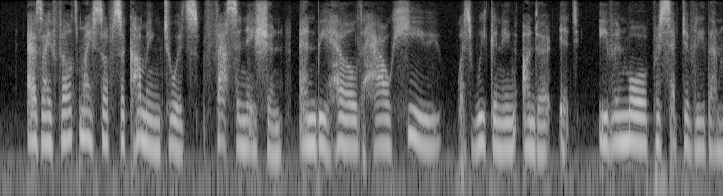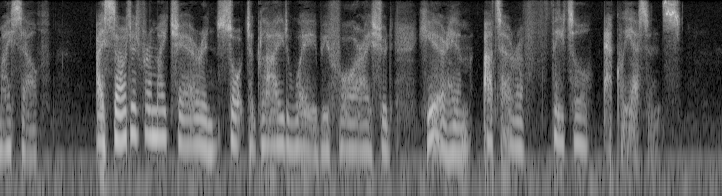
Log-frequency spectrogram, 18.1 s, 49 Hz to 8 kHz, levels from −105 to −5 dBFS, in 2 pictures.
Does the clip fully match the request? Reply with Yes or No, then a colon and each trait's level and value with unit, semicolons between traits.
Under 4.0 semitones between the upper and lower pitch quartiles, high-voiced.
No: average, 3.1 semitones; medium, 180 Hz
